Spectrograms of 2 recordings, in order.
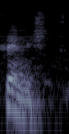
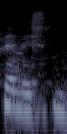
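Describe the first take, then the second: First: "finished" said as finisht, ending on a short t; lower, clipped "finished" ending on t; correct pronunciation. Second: "finished" said as finish, with no t at the end; wrong pronunciation demo. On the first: Teacher correcting the wrong take, lower, finisht with a final t. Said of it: "لا". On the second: Teacher showing students the wrong way, finish with no ending. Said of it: "مش finish". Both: Shown as a demonstration.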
